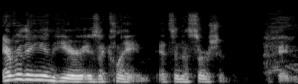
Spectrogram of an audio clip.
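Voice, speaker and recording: A man of middling pitch talking in a loose, casual chat. He is blunt and sarcastic, swears freely, and often stops and restarts mid-sentence. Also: big pitch swings, quick pace, darkish tone. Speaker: channel host.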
